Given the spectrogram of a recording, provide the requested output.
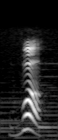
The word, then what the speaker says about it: what: make a sound walk because H is silent here and we can only hear the W sound whoa so W H together make a sound what repeat with me kids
